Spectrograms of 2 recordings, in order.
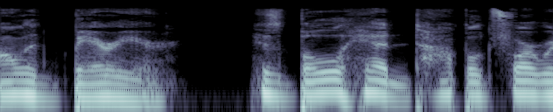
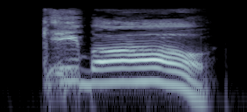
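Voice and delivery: shrill, high-pitched, desperate, terrified scream; 13 semitones higher than usual. A merchant calls out for his slave, screaming. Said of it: "he screamed".

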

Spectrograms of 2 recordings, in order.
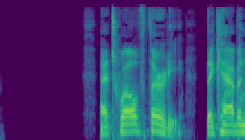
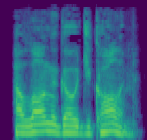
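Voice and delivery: ordinary delivery, nothing marked

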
